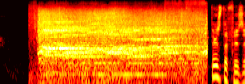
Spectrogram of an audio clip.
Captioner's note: multitudinous Marv scream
